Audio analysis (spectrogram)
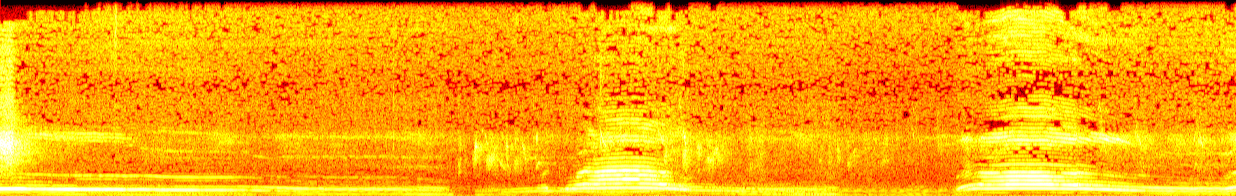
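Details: Before a fight over territory, two large male cats exchange loud wavering yowls, one voice sliding up and down in warbling howls, the other a low drawn moan, with brief hissing at the start.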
